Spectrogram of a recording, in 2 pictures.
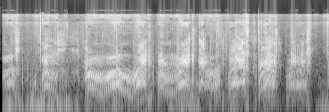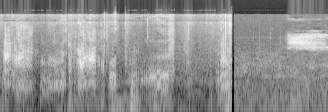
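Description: A young puppy howling and whining in a run of repeated calls that waver up and down in pitch. The calls cut off abruptly about eleven seconds in, leaving quieter outdoor background with a brief high-pitched sound near the end.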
